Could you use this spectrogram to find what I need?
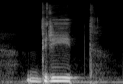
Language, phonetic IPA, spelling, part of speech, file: Ukrainian, [dʲrʲit], дріт, noun, Uk-дріт.ogg
- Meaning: wire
